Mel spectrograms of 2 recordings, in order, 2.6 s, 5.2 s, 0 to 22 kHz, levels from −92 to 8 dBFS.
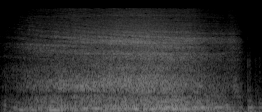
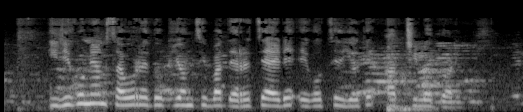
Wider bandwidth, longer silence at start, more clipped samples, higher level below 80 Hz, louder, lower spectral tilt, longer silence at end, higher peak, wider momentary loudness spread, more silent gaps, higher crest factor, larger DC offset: first, 16 kHz vs 11.5 kHz; about the same, 0 s vs 0.1 s; neither; about the same, -56 dBFS vs -56 dBFS; second, -41 LUFS vs -23 LUFS; about the same, -3.5 dB/octave vs -4.5 dB/octave; about the same, 0 s vs 0.05 s; second, -28 dBFS vs -8 dBFS; first, 13 LU vs 9 LU; neither; about the same, 16 dB vs 16 dB; neither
